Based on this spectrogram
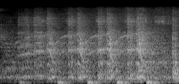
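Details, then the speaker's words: XR150 clone motorcycle electric start before using the decompression lever: laboured starter chug, about three compression strokes a second, never catching; sluggish cranking from a really weak battery. "That's the decompression lever, but the battery is really weak."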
